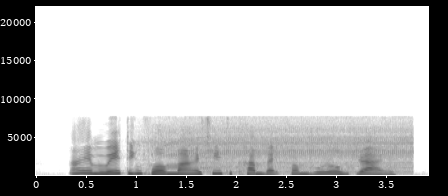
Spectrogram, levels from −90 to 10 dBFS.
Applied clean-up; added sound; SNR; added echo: none; Tools; 17 dB; none.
